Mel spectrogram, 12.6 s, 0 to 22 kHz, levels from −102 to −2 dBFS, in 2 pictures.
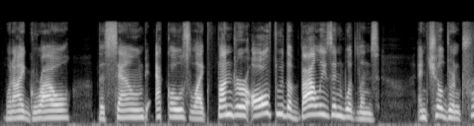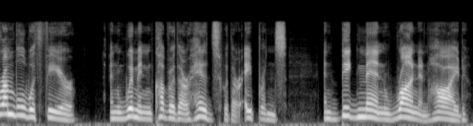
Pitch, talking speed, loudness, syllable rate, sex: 190 Hz, 155 wpm, -21 LUFS, 4.0 syllables/s, female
